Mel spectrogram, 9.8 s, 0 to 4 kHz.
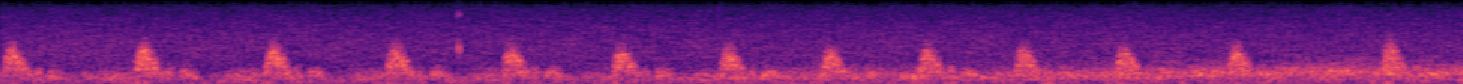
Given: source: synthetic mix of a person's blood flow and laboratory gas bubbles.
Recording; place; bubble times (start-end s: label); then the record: Doppler ultrasound of blood flow; subclavian vein
3.02-3.08 s: bubbles
From the record:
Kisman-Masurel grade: 113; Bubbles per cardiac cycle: 1 to 2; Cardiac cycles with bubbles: 1 to 10%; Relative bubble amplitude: loud (0.450 to 0.775); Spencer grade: 1 (occasional bubble signal discernible with the cardiac motion signal, with majority of cardiac periods free of bubbles); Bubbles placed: anywhere in the cardiac cycle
